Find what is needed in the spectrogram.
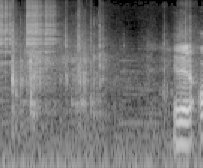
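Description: Plastic-packaged fishing lures being picked up and handled, with light clinks and rustling at a low level.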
